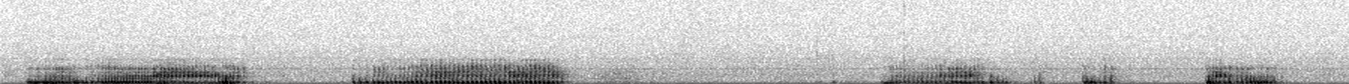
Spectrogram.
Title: Snoring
